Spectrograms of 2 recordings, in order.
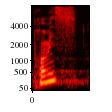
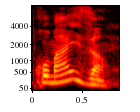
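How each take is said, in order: First: The second vowel is short, with a hard s. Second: The second vowel is long, with a buzzing s. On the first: The speaker calls it right. "un i court et un s dur" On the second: The speaker calls it wrong. "ça se dit pas promise"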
